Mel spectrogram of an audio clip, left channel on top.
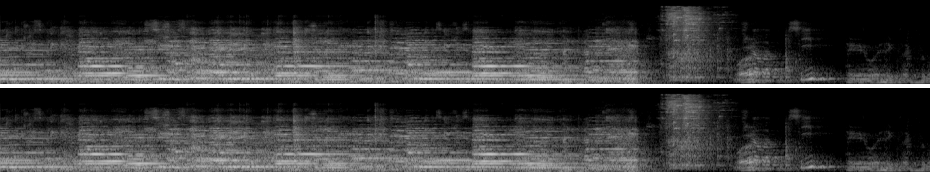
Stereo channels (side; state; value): both; identical; correlation 1.00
